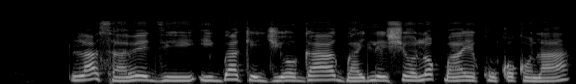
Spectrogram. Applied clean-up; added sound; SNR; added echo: none; none; none; none.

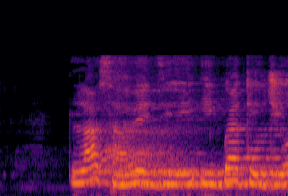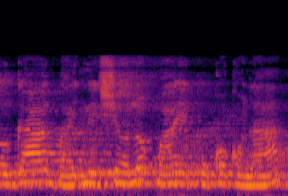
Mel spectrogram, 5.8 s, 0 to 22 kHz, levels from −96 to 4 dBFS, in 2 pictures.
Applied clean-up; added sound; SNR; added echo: none; none; none; reverberation time 2.2 s.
